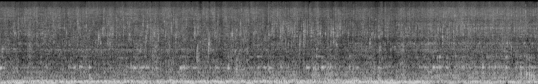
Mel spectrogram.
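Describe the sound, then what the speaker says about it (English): Running water rinsing a freshwater aquarium part during a tank water change, a steady loud gush and splash like a tap stream striking a sink, constant throughout without any talk. "Rinse that off."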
